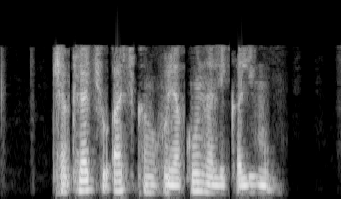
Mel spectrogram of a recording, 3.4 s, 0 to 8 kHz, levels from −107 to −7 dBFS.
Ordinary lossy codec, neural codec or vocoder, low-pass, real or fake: AAC, 16 kbps; none; 7.2 kHz; real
